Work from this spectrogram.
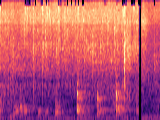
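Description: Cumin seeds and curry leaves fry in a hot pan while a spoon stirs them, giving a steady close sizzle broken by several soft scraping strokes and one sharp clack near the end.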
